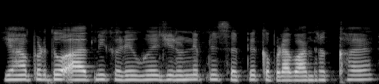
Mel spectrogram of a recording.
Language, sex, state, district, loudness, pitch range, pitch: Hindi, female, Uttar Pradesh, Lalitpur, -18 LUFS, 210-220 Hz, 215 Hz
